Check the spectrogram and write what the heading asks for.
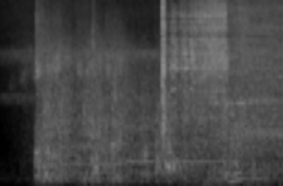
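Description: car engine starting

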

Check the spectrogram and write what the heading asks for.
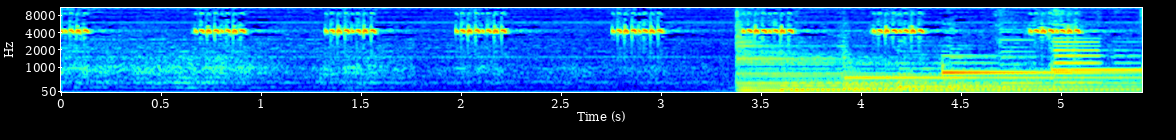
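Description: cricket chirping

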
